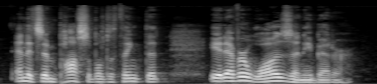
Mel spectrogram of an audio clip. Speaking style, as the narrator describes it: Auntie Ina sighed too

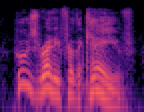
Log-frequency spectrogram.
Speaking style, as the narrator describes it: somebody shouted

